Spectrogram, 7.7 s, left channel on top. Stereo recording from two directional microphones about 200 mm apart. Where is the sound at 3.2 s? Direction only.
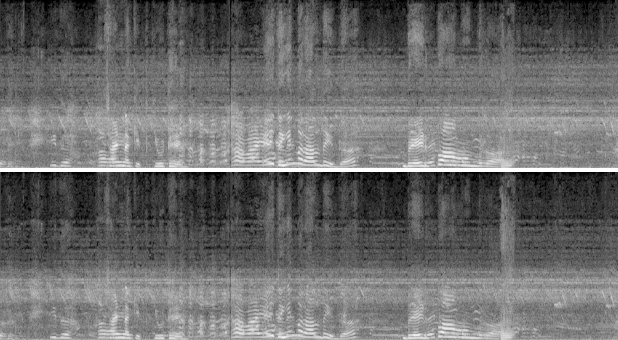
Centre (ahead or behind).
